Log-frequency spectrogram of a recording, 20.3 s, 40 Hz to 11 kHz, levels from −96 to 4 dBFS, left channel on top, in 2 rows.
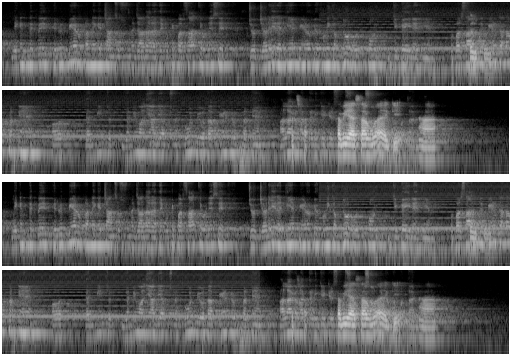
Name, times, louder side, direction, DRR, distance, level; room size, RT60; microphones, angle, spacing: voice 1, 0.2-4.5 4.9-8.7 9.0-10.8 11.2-11.4 11.8-15.4 15.7-18.4, equal, 30° right, 5 dB, 2.3 m, -37 dB
sound 1, 6.3-15.3, right 3 dB, 55° right, 2.2 m, -45 dB
voice 2, 9.4-9.8 14.9-15.0 16.9-18.8, left 4 dB, 60° left, 16 dB, 0.6 m, -23 dB
25.5 x 13.5 x 9.0 m, 2.5 s
head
